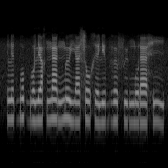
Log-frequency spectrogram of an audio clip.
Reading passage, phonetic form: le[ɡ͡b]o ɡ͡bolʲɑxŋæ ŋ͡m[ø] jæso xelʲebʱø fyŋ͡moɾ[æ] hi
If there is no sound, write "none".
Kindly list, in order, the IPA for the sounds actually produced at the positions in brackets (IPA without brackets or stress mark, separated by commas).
ɡ͡b, ø, æ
